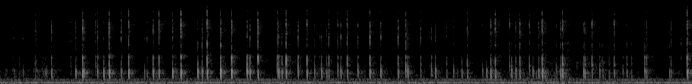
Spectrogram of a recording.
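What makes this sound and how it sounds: Fingernails tap and scratch along the side and bottom of a small hot-pink plastic setting spray bottle with a black pump top. Rapid, dry, clicky taps with a hollow plastic ring run through the whole clip, mixed with a scratchy crinkle and a steady low hum underneath.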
